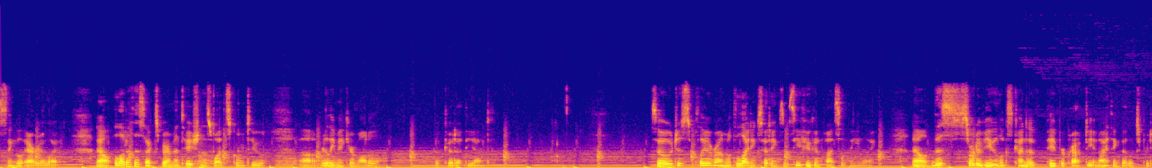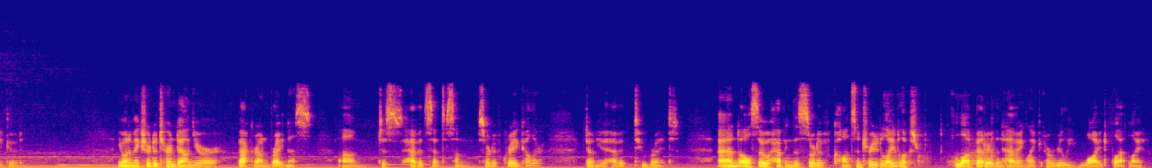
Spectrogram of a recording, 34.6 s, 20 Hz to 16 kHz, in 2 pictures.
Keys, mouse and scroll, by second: 0.0-0.3 middle drag, 0.3 g, 0.9 r, 1.7 g, 2.2 s, 2.9-4.1 drag, 4.1-6.0 typing, 7.9-9.6 drag, 10.3 a, 10.5 a, 10.6-11.2 scroll up 2, 15.3-15.8 drag, 16.0 click, 18.0 a, 18.1 a, 18.1-18.5 scroll down 2, 19.3 click, 20.0 shift+d, 20.5 x, 21.0 click, 21.6 scroll down 2, 21.8 click, 21.9 g, 23.3 s, 26.1-27.8 drag, 28.3-30.9 typing, 31.2-31.6 scroll up 2, 32.1 click, 32.4 Tab, 32.7 click, 32.9-33.6 scroll down 2, 33.6 e.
